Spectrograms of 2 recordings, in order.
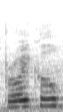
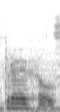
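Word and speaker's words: Brueghel: And I know in this country it's sometimes pronounced Breugel, but I will try not to get carried away with that and pronounce it how I'm used to pronouncing it as Breugel.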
